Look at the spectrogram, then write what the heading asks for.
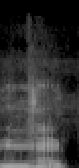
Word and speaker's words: Louisville: for instance, my corporal, he's from just outside of Louisville, Kentucky, or Louisville, but how he says it is really weird, or how you pronounce it. To me it is, because it's like, I would just say Louisville. Well, a true Kentuckian from that area, from I guess that area, would call it Louisville.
